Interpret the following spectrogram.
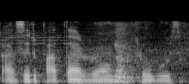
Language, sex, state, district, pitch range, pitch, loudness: Bengali, male, West Bengal, Cooch Behar, 95-105 Hz, 100 Hz, -19 LUFS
